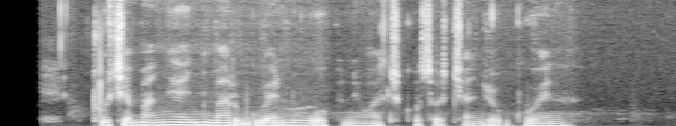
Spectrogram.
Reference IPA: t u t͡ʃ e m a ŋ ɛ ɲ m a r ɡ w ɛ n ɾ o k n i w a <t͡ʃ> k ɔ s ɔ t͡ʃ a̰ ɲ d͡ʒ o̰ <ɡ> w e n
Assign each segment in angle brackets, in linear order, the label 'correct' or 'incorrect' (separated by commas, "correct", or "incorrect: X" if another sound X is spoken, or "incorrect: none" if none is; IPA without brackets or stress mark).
correct, correct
